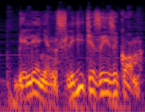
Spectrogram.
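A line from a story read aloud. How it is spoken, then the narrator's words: Sharp shout. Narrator (Russian): резко выкрикнул Андрей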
